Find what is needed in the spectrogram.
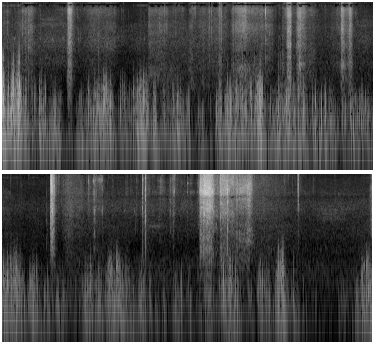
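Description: A boot in a snowboard binding being handled on snow: low irregular rumbling with a few sharp plastic clicks, and a brief hissing scrape near the end.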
